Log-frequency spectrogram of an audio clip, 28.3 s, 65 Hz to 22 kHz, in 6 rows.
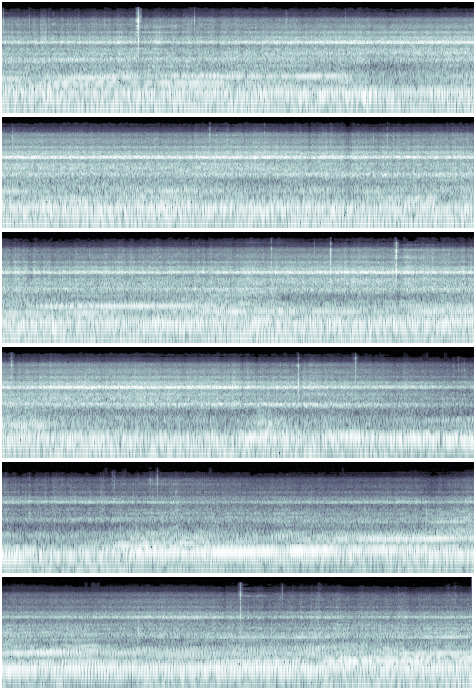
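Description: In-car sound of a 1999–2004 Ford Mustang race car's engine running hard at high revs, its pitch climbing slowly in long pulls, easing around the middle and pulling up again over the last several seconds, over steady wind and road noise.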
